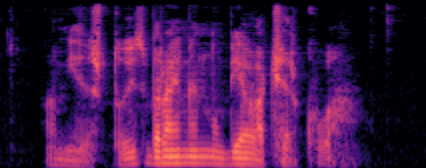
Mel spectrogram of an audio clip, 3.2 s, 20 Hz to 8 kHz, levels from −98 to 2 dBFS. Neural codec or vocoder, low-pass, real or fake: none; 7.2 kHz; real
